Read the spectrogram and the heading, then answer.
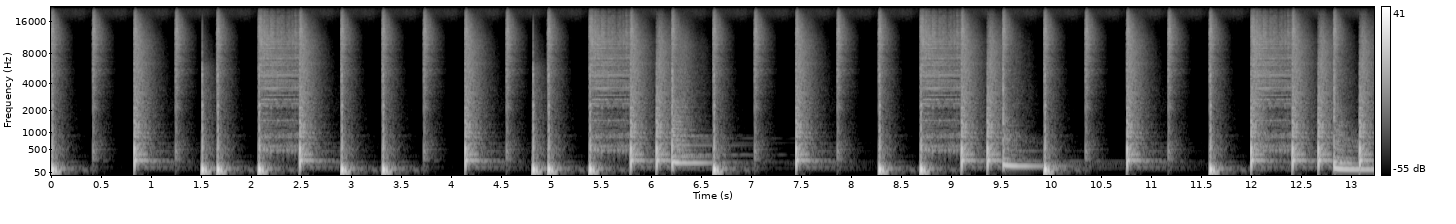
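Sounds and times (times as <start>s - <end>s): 
slow tom drums: 0.0s - 0.2s, 0.8s - 3.5s, 4.8s - 7.7s, 8.3s - 11.0s, 11.6s - 13.2s.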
